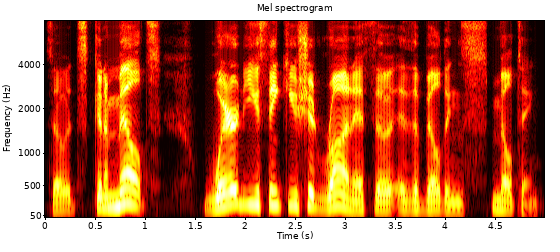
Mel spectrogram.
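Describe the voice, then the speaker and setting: A man hosting a podcast in casual chat, animated and laughing often as he acts out movie moments. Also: fairly high pitch, moderate pace, smooth, no room sound, clean studio sound. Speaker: podcast host. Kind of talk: casual chat reviewing horror films.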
